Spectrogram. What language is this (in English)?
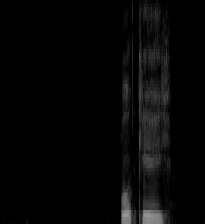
Russian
